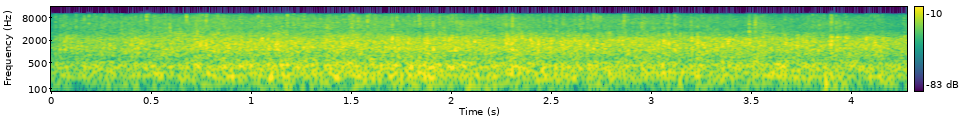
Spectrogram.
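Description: Seated audience applauding, a steady round of many hands clapping.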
